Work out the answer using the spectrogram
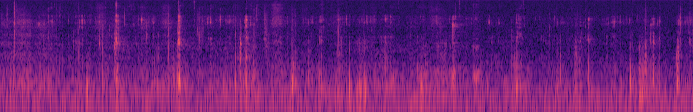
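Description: Close-miked chewing of a mouthful of chicken and mushroom julienne: irregular wet mouth clicks and smacks.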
